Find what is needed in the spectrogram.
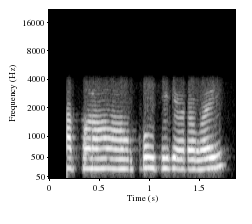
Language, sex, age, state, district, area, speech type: Odia, female, 45-60, Odisha, Angul, rural, conversation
